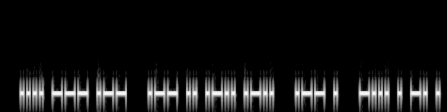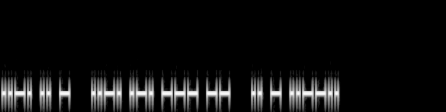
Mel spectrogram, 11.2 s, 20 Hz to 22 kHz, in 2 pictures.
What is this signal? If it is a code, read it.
Morse code, heard as a keyed tone, about 32 wpm, 700 Hz. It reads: HOW WILL WE BENEFIT FROM IT?
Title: Sentences from Top 1000 Words - Review Part 6 - 30wpm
